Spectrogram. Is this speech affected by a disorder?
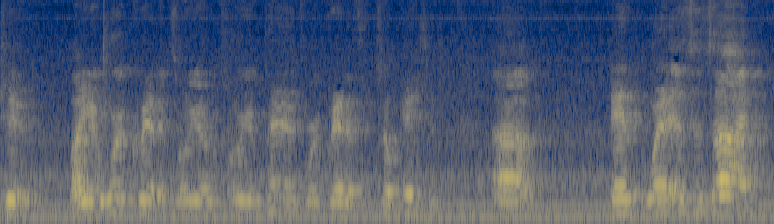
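Yes: cerebral palsy; wheelchair user.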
